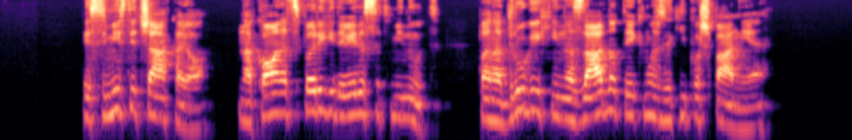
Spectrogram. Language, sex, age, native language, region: Slovenian, male, 30-49, Slovenian, Central Slovenia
